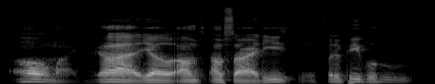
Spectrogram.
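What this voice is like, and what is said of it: Usual voice. Nothing is said of it.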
